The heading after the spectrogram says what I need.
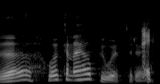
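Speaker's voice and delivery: very high, bright, cheerful and friendly voice. Voicing the Burgomaster greeting visitors at his door: cheerful Burgomaster Dimitri voice. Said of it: "He says".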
